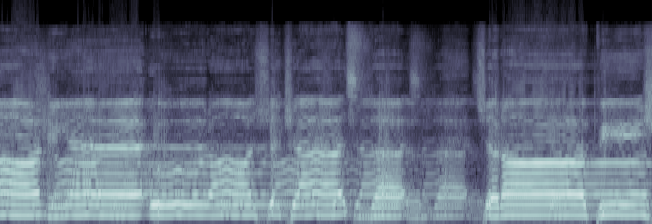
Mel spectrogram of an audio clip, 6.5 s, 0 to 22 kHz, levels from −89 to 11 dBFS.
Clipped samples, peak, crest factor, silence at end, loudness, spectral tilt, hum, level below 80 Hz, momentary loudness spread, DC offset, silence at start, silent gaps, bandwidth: 1%; 0 dBFS; 10 dB; 0 s; -9 LUFS; -6 dB/octave; none; -52 dBFS; 10 LU; under 0.1%; 0 s; none; 13.5 kHz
